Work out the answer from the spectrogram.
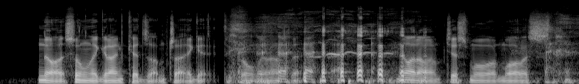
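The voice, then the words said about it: Scottish Fife accent. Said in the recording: “I'm a wee boy for Fife. I'll get the Fife accent in there”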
